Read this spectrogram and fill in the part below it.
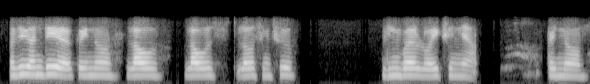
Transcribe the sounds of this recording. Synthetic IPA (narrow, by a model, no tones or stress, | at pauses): maziɡandikajnɔlaw | laws | lawsiŋsʰu | liŋbɐlɔjkʰɾinija | kajnɔ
